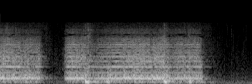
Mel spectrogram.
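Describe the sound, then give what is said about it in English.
A ray gun fires a harsh, steady electronic buzz in two loud bursts, each about a second and a half long with a short gap between. The buzz carries a strong low hum and grainy, crackling overtones. “buzz them with the ray gun quickly!”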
